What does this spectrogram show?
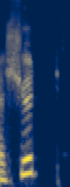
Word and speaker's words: should: Itu kan tulisannya should gitu kan. L-nya dihilangkan. Jadi kayak U-nya dihilangkan, langsung aja should, could, gitu aja. Sorry. O sama L-nya dihilangkan.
